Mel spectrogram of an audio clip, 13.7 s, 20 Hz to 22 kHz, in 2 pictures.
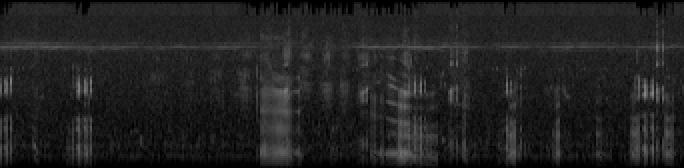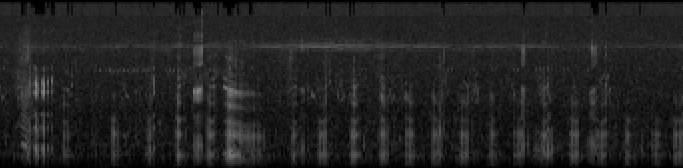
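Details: Wild impalas in sub-Saharan African woodland savannah, captured unattended by a drop rig on a Sony PCM A10: a series of short, harsh, broadband snorting grunts. The bursts come irregularly, then speed into a rapid run of clipped pulses.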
